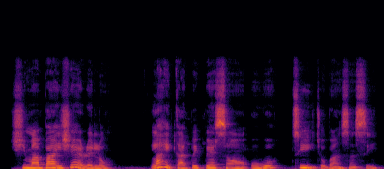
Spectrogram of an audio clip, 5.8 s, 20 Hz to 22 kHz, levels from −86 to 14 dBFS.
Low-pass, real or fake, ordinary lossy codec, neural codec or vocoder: 14.4 kHz; real; none; none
